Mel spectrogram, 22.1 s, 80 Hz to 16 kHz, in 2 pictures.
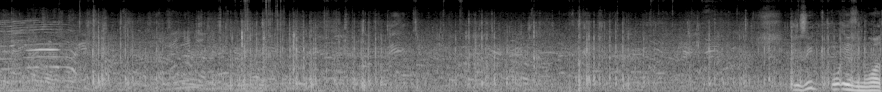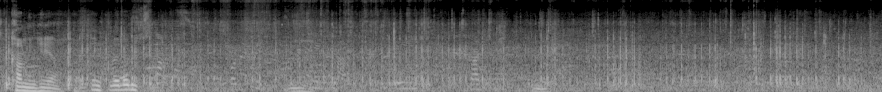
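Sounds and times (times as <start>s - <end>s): faint voices of passers-by: 0.0s - 22.0s
footsteps on stone path: 0.0s - 22.0s.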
